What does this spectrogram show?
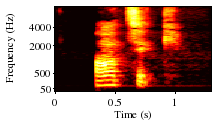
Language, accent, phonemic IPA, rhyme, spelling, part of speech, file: French, Canada, /ɑ̃.tik/, -ɑ̃tik, antiques, adjective, LL-Q150 (fra)-antiques.wav
- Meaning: plural of antique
